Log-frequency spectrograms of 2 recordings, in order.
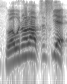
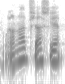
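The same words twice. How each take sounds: First: Loud, high protest; raised-voice correction; emphatic correction. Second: Very soft, under the voice; hushed afterthought; quiet repeat. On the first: Correcting chatter, then repeats quieter. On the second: Same words repeated far quieter. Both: Real, not acted.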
